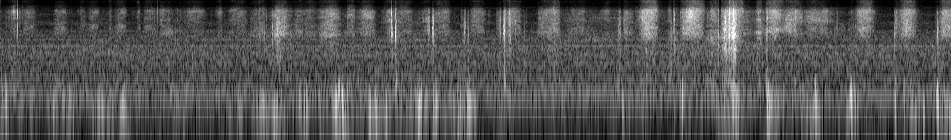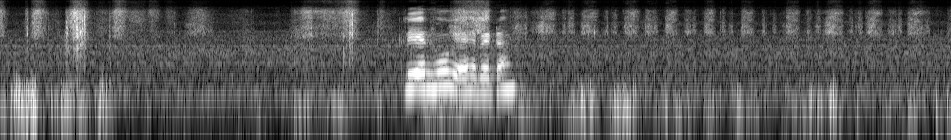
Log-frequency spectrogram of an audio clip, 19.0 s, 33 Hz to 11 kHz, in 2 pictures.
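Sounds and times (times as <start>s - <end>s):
eraser rubbing on paper: 0.2s - 11.6s, 12.5s - 19.0s.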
